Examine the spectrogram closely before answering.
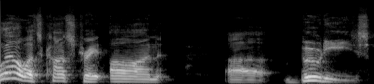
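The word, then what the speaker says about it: Boötes: let's concentrate on uh booties or biotes I believe is the actual pronunciation of it this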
